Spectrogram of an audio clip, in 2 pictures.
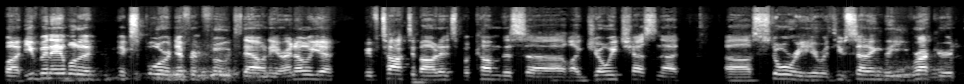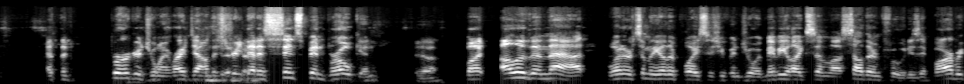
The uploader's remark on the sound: A new live in-person show at CB18 Bar & Grill for Gamecock student-athletes through the Garnet Trust.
